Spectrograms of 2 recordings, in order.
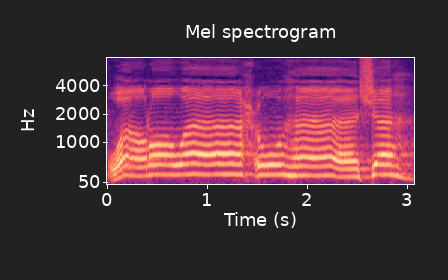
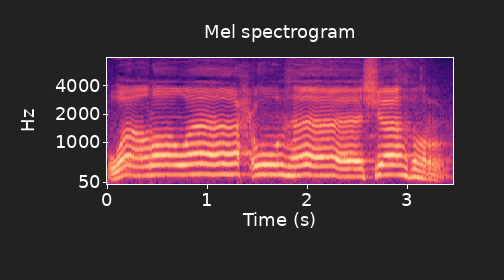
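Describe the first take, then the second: First: The last word ends with only an h sound. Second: The last word ends with h then r. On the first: The speaker calls it wrong. "ra hilang" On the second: The speaker calls it right. "ada bunyi ha dan ada bunyi ra"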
